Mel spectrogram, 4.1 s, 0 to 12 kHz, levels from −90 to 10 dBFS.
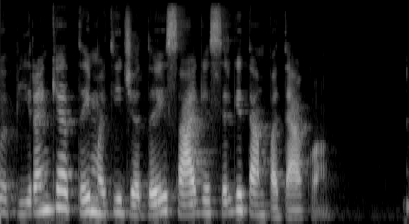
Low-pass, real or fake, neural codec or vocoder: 10.8 kHz; real; none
